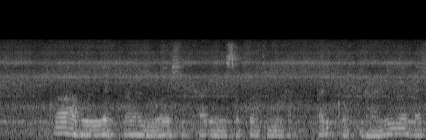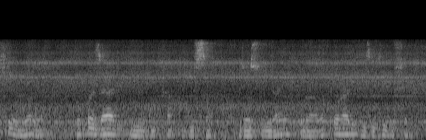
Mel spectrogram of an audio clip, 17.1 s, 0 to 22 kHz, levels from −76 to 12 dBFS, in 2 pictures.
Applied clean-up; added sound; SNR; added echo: none; Fixed-wing aircraft, airplane; 4 dB; reverberation time 0.8 s.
